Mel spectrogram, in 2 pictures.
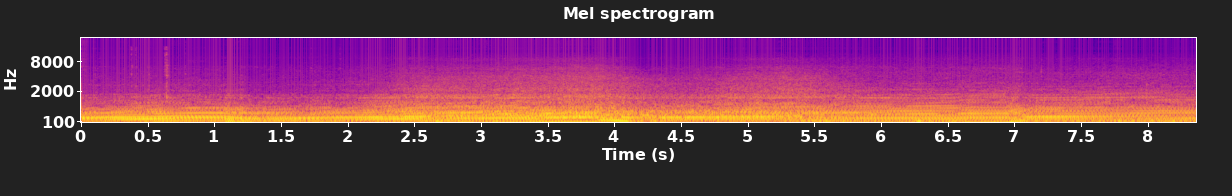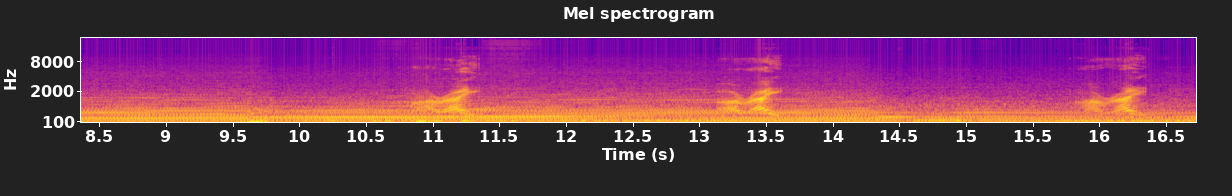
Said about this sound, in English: y'all hear that downshift?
